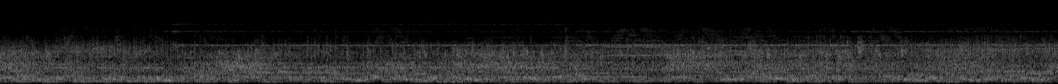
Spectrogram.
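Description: A steady, dense drone from a horror film's soundtrack, with faint steady high tones joining about two seconds in and no speech.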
